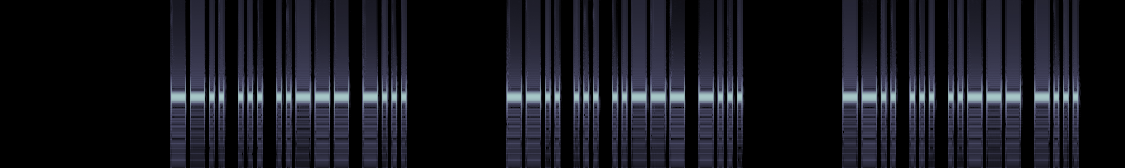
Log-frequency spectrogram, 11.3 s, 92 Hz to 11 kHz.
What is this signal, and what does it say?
Morse code, heard as a keyed tone, about 25 wpm, 700 Hz. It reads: ZS2B ZS2B ZS2B
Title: DXCC-100 Call Signs - 4 Characters - Repeated 3x - 25wpm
